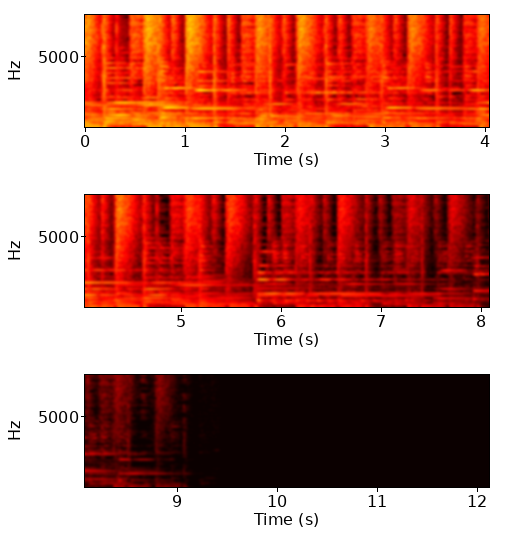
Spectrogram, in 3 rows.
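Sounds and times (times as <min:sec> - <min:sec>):
steel band: 0:00.0 - 0:07.9.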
